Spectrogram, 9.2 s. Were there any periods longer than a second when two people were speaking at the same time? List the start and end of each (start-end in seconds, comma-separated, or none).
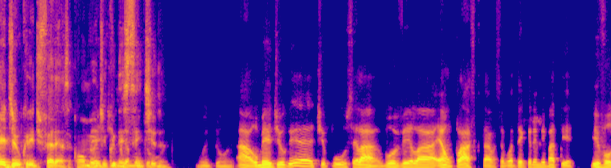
1.2-2.5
